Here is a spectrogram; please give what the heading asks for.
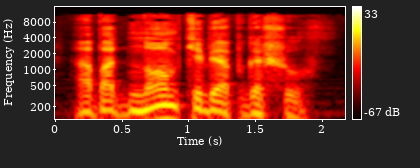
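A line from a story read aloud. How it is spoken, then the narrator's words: Stern. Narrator (Russian): сказал он строго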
